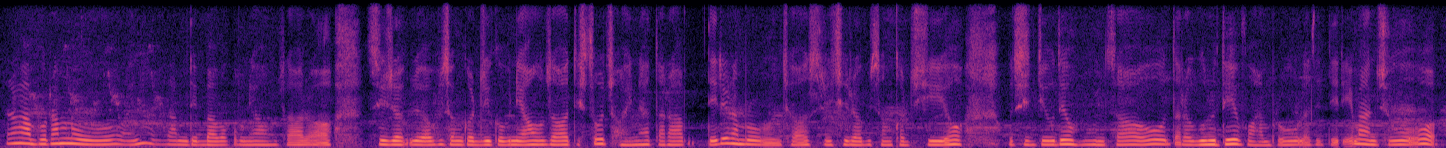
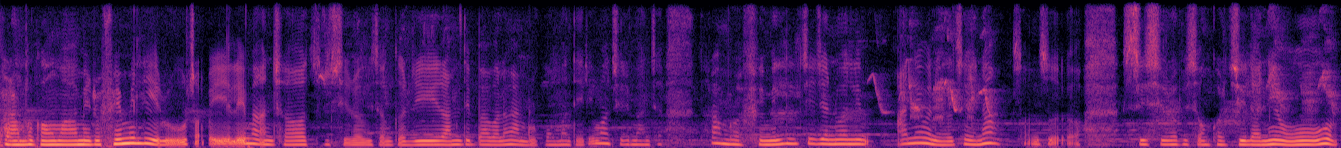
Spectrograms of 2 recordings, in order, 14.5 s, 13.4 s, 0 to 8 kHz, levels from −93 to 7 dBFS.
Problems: constant background noise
